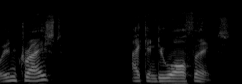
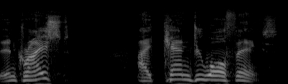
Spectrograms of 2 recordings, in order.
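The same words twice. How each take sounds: First: It is said in a calm, plain voice. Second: It is said with force and energy.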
